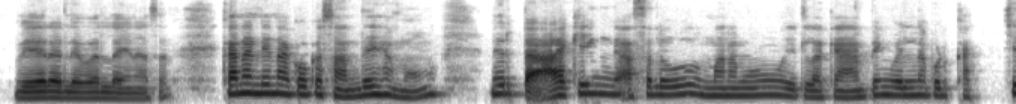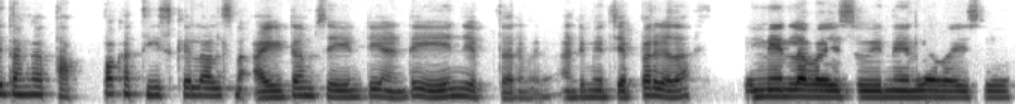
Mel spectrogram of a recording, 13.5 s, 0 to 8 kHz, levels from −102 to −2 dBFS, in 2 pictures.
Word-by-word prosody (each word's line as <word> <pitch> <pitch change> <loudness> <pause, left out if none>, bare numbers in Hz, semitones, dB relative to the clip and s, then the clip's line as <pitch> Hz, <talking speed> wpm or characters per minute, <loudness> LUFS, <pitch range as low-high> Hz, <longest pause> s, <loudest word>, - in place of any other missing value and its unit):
వేరే 130 +1 +5
లెవెల్‌ 125 0 0
లైనసలు. 115 +7 -6 0.3
కానండి 220 +1 +5
నాకొక 195 -2 +1
సందేహము. 155 -2 0 0.5
మీరు 210 0 -1
ప్యాకింగ్ 205 +3 +3
అసలు 185 +4 -2 0.3
మనము 170 0 -2 0.3
ఇట్లా 145 -2 -3
క్యాంపింగ్ 145 +7 -3
వెళ్ళినప్పుడు 175 -1 -3
ఖచ్చితంగా 190 +7 -2
తప్పక 180 +8 -4
తీసుకెళ్లాల్సిన 175 -1 -3 0.2
ఐటెమ్స్ 170 +3 -2
ఏంటి 145 +3 -3
అంటే 135 +6 -4
ఏం 155 +3 +1
జెప్తారు 130 -4 -7
మీరు? 145 - -16
అంటే 135 +1 -6
మీరు 140 0 -4
చెప్పారు 160 +4 +1
కదా! 140 +3 0 0.4
ఇన్నేళ్ల 150 +1 +5
వయసు, 140 0 +3
ఇన్నేళ్ల 140 +1 +3
వయస్సు, 135 0 -2
155 Hz, 135 wpm, -22 LUFS, 140-180 Hz, 0.5 s, వేరే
